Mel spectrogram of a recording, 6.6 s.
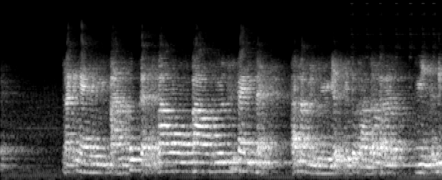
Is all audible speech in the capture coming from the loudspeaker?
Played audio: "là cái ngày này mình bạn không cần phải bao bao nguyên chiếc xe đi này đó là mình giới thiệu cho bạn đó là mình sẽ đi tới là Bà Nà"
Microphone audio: Yes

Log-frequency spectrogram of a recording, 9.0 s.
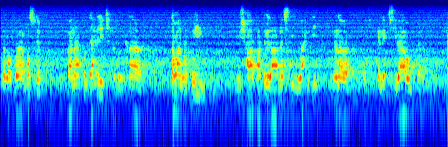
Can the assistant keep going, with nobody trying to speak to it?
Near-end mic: Yes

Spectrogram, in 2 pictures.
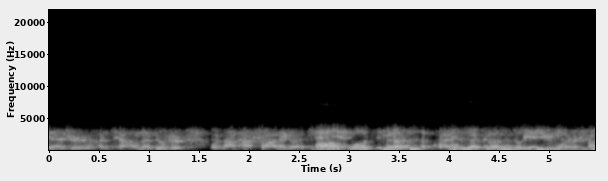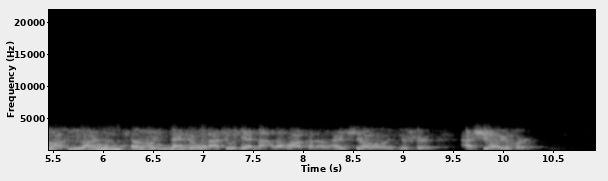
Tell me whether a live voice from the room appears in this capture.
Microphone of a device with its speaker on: Yes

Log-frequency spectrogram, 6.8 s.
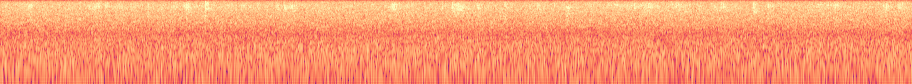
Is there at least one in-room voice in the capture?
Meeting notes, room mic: No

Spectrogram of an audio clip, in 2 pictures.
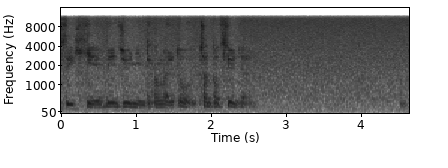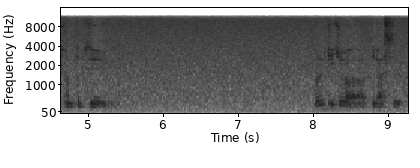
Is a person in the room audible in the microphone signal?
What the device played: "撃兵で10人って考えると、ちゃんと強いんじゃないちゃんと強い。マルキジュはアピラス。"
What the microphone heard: No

